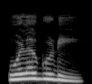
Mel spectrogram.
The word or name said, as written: ಓಲೆಗೊಡೆ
